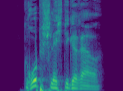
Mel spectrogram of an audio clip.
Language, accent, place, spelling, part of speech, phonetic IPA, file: German, Germany, Berlin, grobschlächtigerer, adjective, [ˈɡʁoːpˌʃlɛçtɪɡəʁɐ], De-grobschlächtigerer.ogg
- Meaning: inflection of grobschlächtig: 1. strong/mixed nominative masculine singular comparative degree 2. strong genitive/dative feminine singular comparative degree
